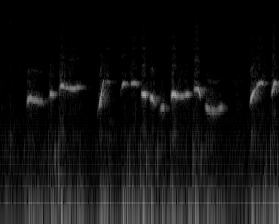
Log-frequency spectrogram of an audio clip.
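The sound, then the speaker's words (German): A person whistles a bouncy cartoon theme melody, clear pitched notes rising and falling in short phrases, with brief pauses between them and no talking over it. “Ich würde es jetzt einfach mal pfeifen und gucken, ob du das errätst.”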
